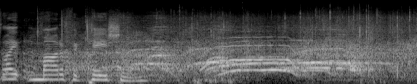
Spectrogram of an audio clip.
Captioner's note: cheers, applause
